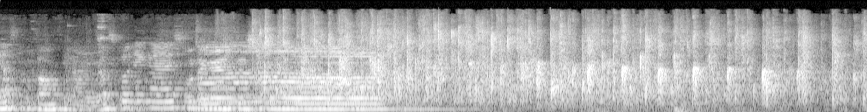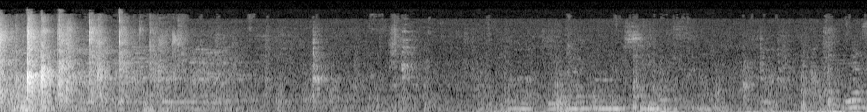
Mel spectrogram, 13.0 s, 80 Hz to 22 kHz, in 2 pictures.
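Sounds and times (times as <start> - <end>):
small audience clapping: 1.6 - 8.1.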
